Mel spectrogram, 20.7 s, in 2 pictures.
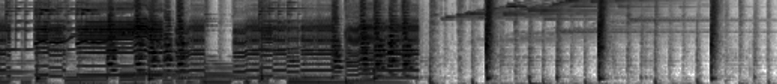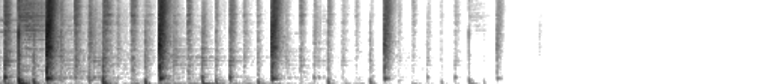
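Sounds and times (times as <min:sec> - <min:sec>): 
music groove in A: 0:00.0 - 0:10.2.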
